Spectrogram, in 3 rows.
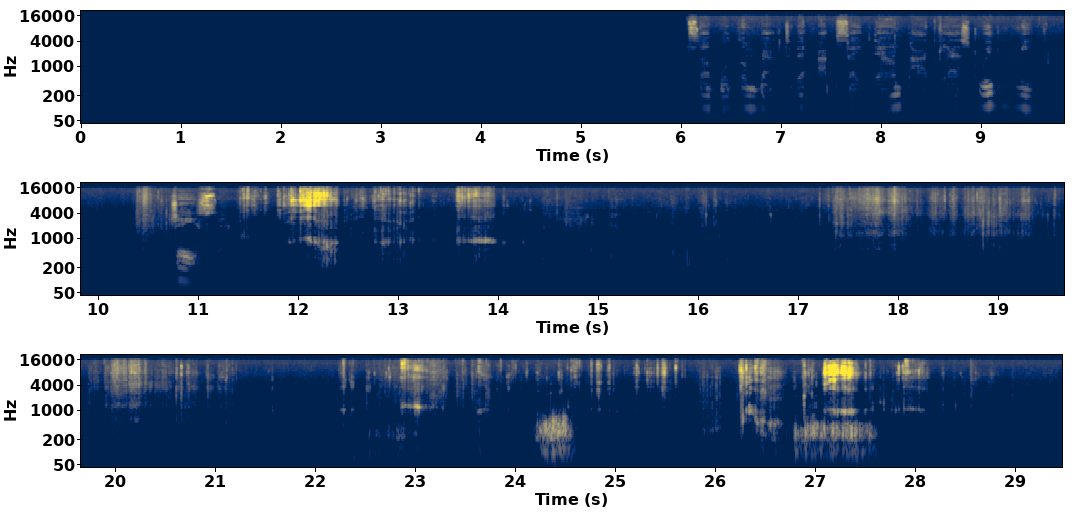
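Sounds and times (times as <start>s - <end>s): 
speech: 6.2s - 9.6s, 10.8s - 11.3s
crisp packet crinkling: 10.4s - 10.8s, 11.5s - 15.0s, 17.2s - 21.3s, 22.3s - 28.8s
crunchy chewing of crisps: 10.4s - 16.3s, 17.1s - 21.3s, 22.3s - 28.8s.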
